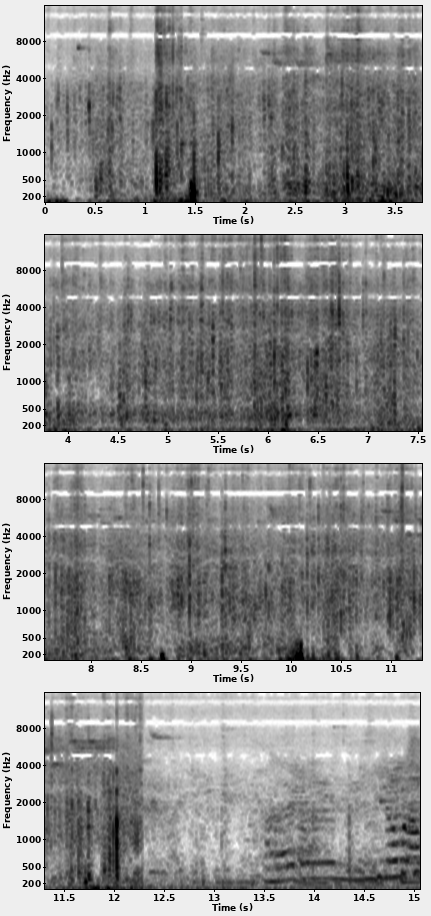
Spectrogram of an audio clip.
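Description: Footsteps and rustling foliage with thumps of handling noise on a handheld phone's microphone while walking through woodland; the noise drops away suddenly about twelve seconds in.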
